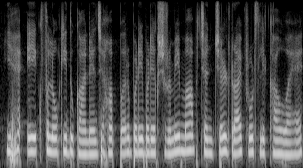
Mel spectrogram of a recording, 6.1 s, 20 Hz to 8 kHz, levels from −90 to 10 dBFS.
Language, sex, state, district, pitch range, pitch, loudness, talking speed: Hindi, female, Uttar Pradesh, Saharanpur, 195-220 Hz, 210 Hz, -14 LUFS, 190 wpm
